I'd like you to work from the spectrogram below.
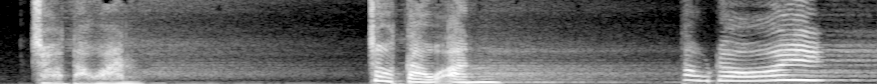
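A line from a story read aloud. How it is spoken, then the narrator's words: Faint echoing hiss. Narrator (Vietnamese): âm thanh nó rít lên văng vẳng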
